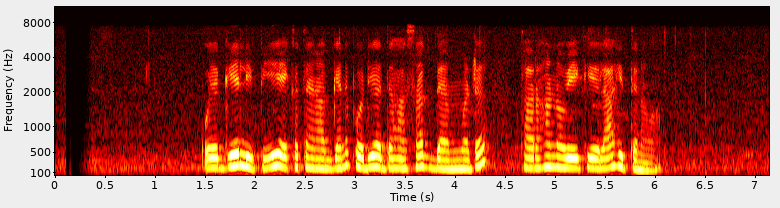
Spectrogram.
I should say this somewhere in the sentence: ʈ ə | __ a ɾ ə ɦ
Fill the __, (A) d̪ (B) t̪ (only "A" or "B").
B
